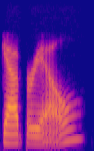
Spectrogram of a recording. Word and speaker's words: Gabriel: So, this is pronounced Gabrielle. Um, my son's name is Gabriel and it's spelled the same way. So, it just depends on how you pronounce it. But hers, this is night of Gabrielle. It's pronounced Gabrielle.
